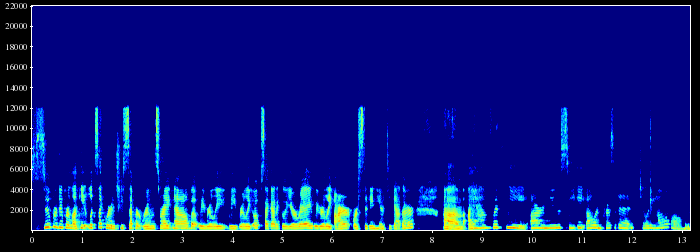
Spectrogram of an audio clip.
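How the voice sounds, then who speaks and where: A woman with a slight Minnesota accent talks at a moderate pace in a fairly high, somewhat breathy voice with ordinary pitch variation. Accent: Minnesota accent, long O, slight. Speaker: mortgage industry executive, webinar host. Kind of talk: live webinar chat.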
